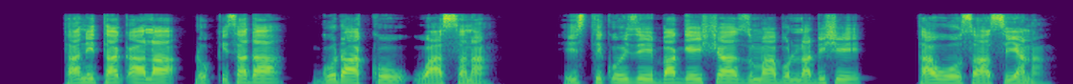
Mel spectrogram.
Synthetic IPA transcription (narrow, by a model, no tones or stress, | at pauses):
t̪ɐnɪt̪ɐkʼaːlɐɗɔkʼːɪsɐd̪ɐ | ɡɔd̪aːkːɔwaːsːɐnɐ̰ | hɪst̪ːɪkʼɔjɪzɪbɐɡe̞ːʃːazʊmaːbɔlːɐd̪ɪʃɛ | t̪ɐwo̞ːsaːsɪjɐnɐ̰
